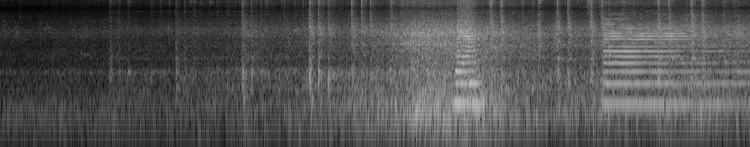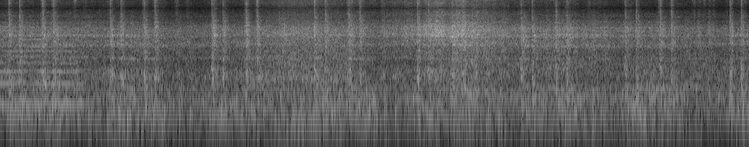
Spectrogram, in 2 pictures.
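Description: Bangladesh Railway's Silk City Express intercity train approaching and passing close by. A rising rumble is followed by a short horn blast, then a few seconds later a long blast of about four seconds. After that come the steady rumble and rhythmic clatter of the coaches' wheels over the rail joints as they go past.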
